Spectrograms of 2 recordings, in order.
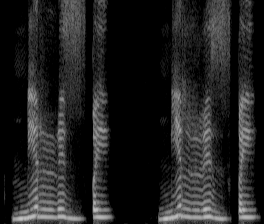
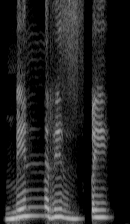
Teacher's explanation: If it comes after nun sakina, we do idgham of nun sakina and completely merge it into letter ra. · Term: idgham kamil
